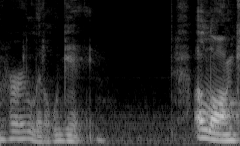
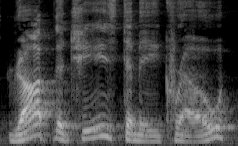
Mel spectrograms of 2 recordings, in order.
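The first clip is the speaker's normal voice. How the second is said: elephant voice; 4 dB louder, slower than usual. Acted.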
